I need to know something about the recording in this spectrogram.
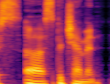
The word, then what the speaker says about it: Spaceman: Dr. Spichemin. But it's spelled like Spaceman.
